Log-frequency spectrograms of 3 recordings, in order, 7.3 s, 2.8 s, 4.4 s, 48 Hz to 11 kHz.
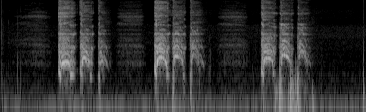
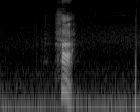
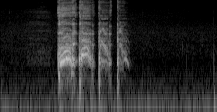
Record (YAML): three_cough_length: 7.3 s
three_cough_amplitude: 12614
three_cough_signal_mean_std_ratio: 0.47
exhalation_length: 2.8 s
exhalation_amplitude: 4588
exhalation_signal_mean_std_ratio: 0.33
cough_length: 4.4 s
cough_amplitude: 11734
cough_signal_mean_std_ratio: 0.37
survey_phase: alpha (2021-03-01 to 2021-08-12)
age: 18-44
gender: Male
wearing_mask: 'No'
symptom_none: true
smoker_status: Ex-smoker
respiratory_condition_asthma: false
respiratory_condition_other: false
recruitment_source: REACT
submission_delay: 1 day
covid_test_result: Negative
covid_test_method: RT-qPCR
